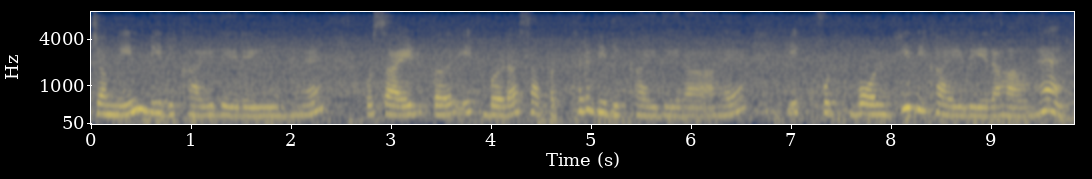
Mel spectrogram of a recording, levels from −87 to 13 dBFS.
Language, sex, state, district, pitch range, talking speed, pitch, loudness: Hindi, female, Punjab, Pathankot, 190-235 Hz, 150 wpm, 205 Hz, -17 LUFS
